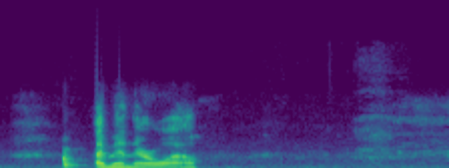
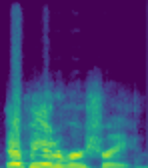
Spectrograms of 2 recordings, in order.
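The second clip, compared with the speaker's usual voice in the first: higher and louder, a breezy mock boss voice; cheery boss; 11 semitones higher, 7 dB louder, faster than usual. Boss handing the anniversary pin over, high and chipper. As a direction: hand it over all chipper and oblivious. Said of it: "and he goes".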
